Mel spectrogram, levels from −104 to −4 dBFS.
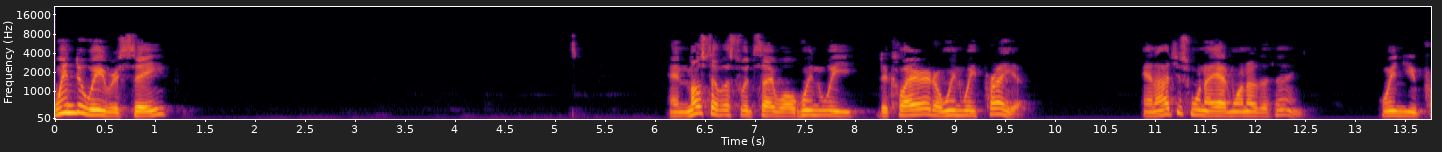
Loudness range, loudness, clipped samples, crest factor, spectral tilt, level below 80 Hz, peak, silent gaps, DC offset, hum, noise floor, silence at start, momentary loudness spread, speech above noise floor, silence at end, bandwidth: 6 LU; -27 LUFS; under 0.1%; 18 dB; -5.5 dB/octave; -78 dBFS; -12 dBFS; none; under 0.1%; none; -85 dBFS; 0 s; 12 LU; 59 dB; 0 s; 7.4 kHz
